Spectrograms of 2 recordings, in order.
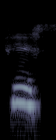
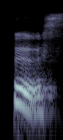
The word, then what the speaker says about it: Fuss: And we're being joined today by Kate Fuss. Am I pronouncing it or is it Fuse? Foos. That's okay. You pronounced it phonetically, so you're not wrong.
